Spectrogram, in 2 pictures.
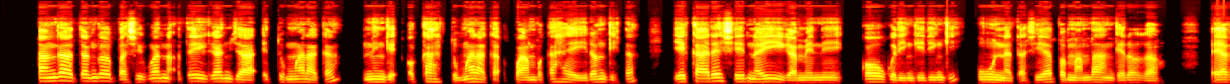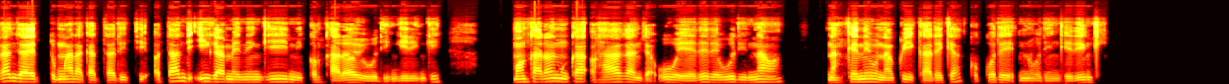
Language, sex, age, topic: Oshiwambo, male, 25-35, finance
